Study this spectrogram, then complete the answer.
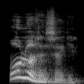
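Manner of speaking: the old math teacher stops short on recognizing his student, lightly voiced; imitating Carlos Esposito. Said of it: "he sounds just like, uh, Carlos, uh, Esposito".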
